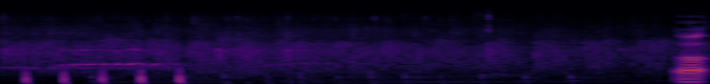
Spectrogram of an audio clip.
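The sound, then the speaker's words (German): Audience applause for interpreters working in booths: a steady wash of clapping throughout, with a few sharp knocks near the start and a louder burst right at the end. “Aber geben wir auch einen Applaus unseren Übersetzern in den Kabinen, die immer da oben übersetzen. Einen kräftigen Applaus.”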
